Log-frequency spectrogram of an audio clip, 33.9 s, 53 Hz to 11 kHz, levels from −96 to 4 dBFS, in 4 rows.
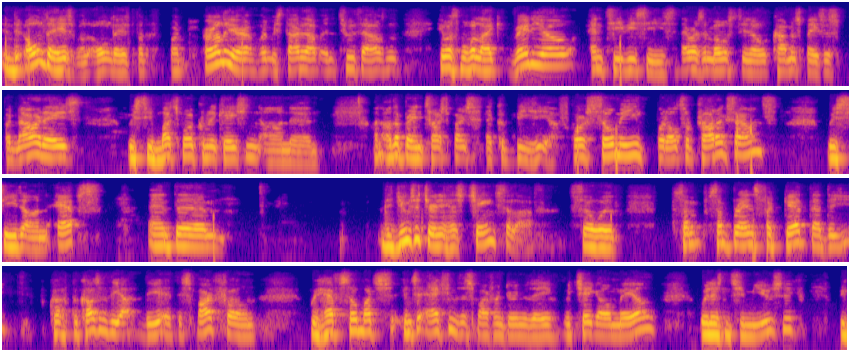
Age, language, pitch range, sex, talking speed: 50-69, English, 140-170 Hz, male, 180 wpm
